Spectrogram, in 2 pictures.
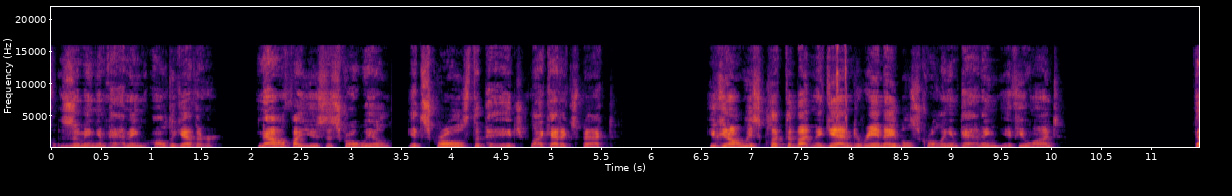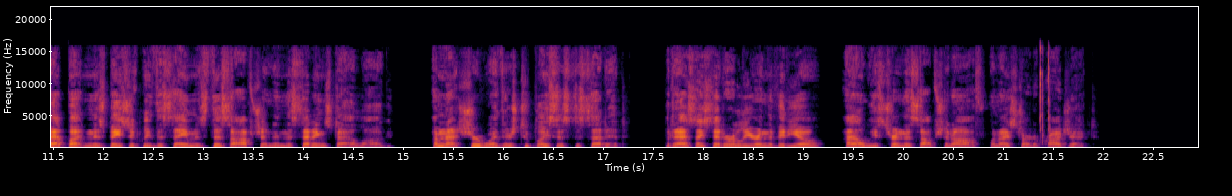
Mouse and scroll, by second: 3.2 scroll down 2, 3.6 scroll up 2, 3.8-4.2 scroll down 2, 9.3-9.8 scroll down 2, 9.8-10.1 scroll up 2, 10.3-11.3 drag.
